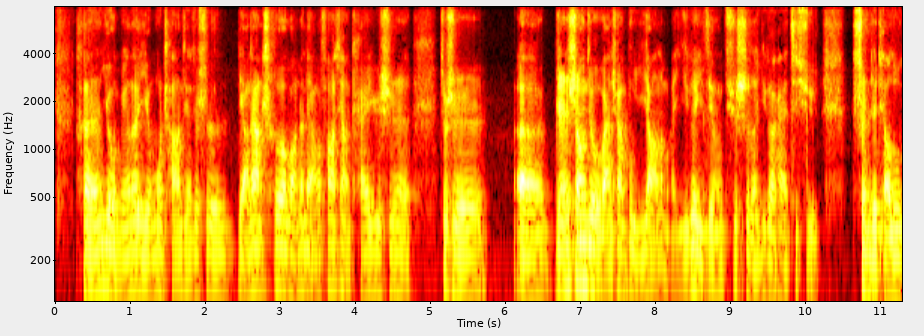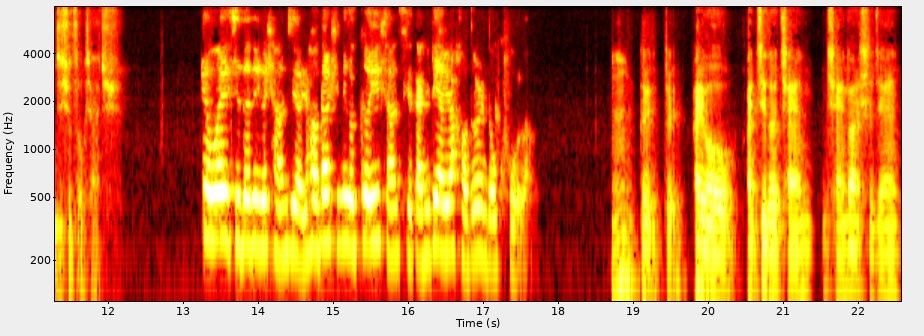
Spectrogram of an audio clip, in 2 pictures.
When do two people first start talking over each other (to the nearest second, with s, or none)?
none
